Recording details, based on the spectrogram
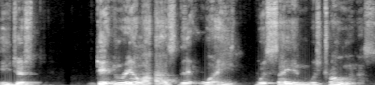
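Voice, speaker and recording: Talking at a very slow pace with a Southern accent, a man with a fairly high, somewhat breathy voice and a dark, mellow tone keeps fairly even intonation while his loudness swings widely. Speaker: gun shop co-host. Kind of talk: casual chat. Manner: halting.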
